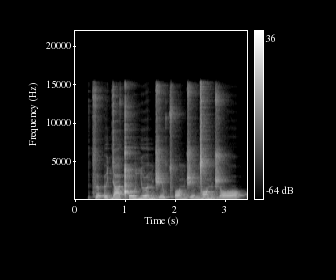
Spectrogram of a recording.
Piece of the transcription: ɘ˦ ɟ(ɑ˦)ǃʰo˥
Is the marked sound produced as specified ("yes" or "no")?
no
